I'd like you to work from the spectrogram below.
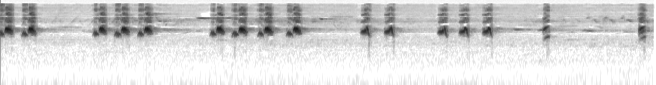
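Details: Mockingbird singing short, sharp chipping notes in quick clusters of two to four, each cluster under a second apart, some notes slurred, with brief pauses between groups.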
